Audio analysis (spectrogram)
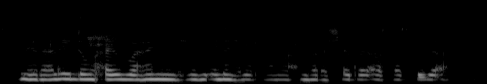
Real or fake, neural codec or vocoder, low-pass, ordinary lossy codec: real; none; none; none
